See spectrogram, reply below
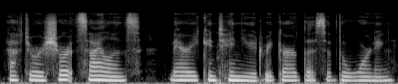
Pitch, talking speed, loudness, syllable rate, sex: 190 Hz, 150 wpm, -15 LUFS, 5.3 syllables/s, female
